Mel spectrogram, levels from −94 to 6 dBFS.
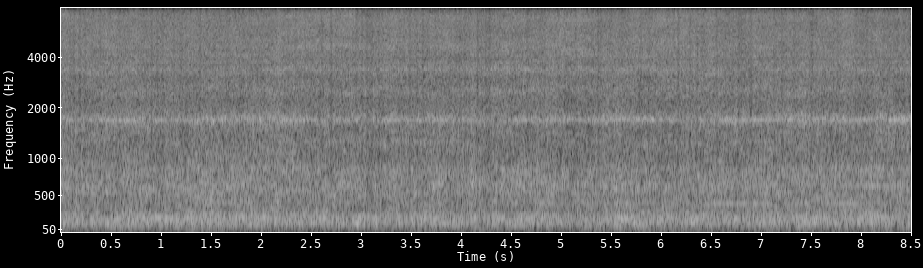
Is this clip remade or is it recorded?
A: remade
